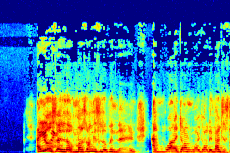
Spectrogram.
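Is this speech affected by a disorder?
Yes: Down syndrome; adult woman, 25.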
